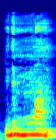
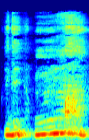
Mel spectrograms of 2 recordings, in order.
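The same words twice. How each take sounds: First: Louder preacher's barked order to lie; a sudden louder call to lie; loud command. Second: Louder and drawn out very slowly; slow, weighty repeat of the order; slow emphatic. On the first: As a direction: hit it hard as a command. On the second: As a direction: stretch each word like a solemn verdict. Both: Acted.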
